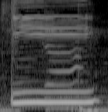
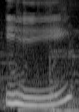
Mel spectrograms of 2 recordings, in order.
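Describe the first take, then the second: First: It is said with the first tone. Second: It is said with the third tone. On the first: "bentuk pertama" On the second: "Bentuk ketiga"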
